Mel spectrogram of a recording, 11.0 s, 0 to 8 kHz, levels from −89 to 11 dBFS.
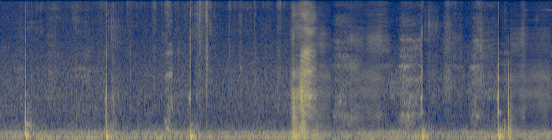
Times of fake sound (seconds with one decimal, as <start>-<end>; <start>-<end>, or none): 5.8-6.6; 7.0-7.6; 10.2-11.0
